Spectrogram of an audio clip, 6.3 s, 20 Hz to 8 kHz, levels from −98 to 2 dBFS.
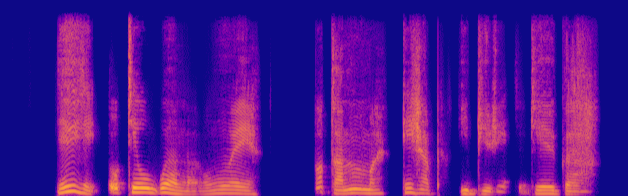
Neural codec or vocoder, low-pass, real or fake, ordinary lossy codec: codec, 16 kHz, 0.5 kbps, X-Codec, HuBERT features, trained on balanced general audio; 7.2 kHz; fake; none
